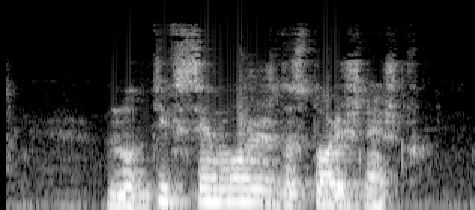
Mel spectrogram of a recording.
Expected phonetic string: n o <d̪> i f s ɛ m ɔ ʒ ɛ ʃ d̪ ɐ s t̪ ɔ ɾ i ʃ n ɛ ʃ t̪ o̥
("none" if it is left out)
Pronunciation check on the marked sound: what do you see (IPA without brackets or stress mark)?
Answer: t̪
